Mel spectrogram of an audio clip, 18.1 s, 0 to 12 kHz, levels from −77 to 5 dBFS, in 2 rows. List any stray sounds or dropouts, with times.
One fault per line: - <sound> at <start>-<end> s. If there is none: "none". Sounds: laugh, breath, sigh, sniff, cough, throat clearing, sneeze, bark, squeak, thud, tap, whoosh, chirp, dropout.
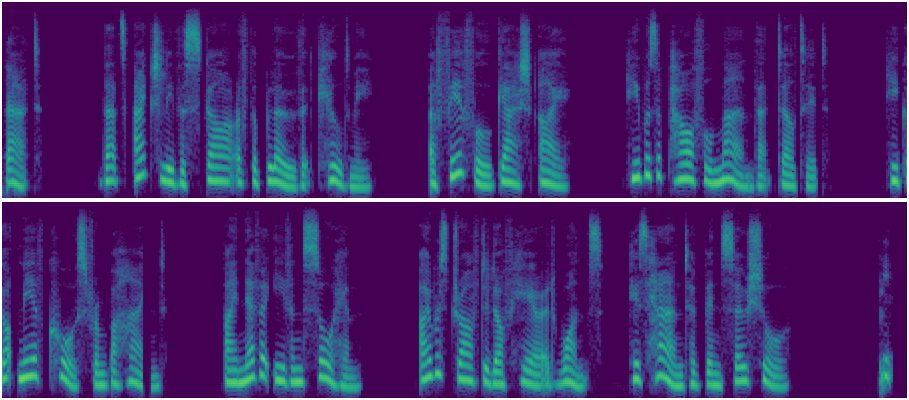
- dropout at 10.5-10.5 s
- laugh at 17.8-18.0 s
